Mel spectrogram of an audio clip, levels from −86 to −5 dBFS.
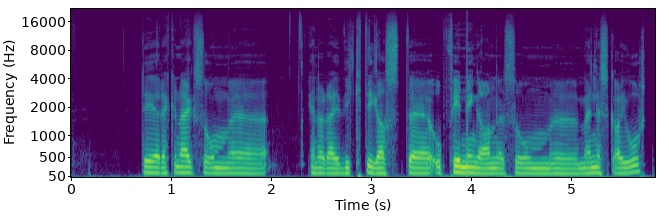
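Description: At 1.95 s and 3.96 s, overlapping chunks replay 6.5 ms where 2.0 s blocks join: a click, a waveform jump, a vertical spectrogram line.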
